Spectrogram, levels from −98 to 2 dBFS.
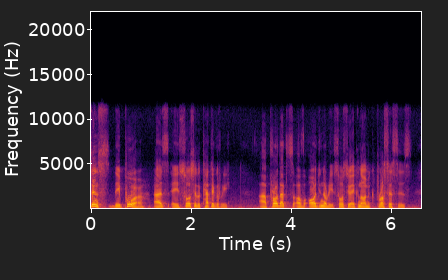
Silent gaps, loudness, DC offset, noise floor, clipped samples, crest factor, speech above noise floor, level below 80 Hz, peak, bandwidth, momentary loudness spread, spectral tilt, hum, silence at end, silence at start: none; -22 LUFS; under 0.1%; -46 dBFS; under 0.1%; 14 dB; 25 dB; -48 dBFS; -6 dBFS; 12 kHz; 10 LU; -7 dB/octave; none; 0.1 s; 0 s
